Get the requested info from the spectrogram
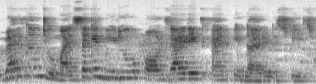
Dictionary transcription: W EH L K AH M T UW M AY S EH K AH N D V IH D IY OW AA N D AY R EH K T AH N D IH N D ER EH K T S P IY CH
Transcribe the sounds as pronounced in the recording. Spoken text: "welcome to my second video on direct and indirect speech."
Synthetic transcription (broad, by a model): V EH L K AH M T UW M AY S EH K AH N D V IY D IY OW AA N D AY R EH K T AH N D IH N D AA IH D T S P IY CH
